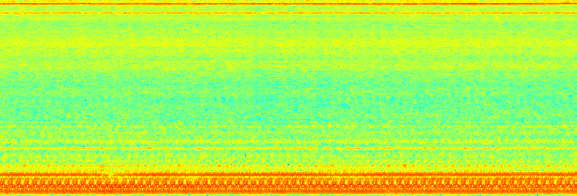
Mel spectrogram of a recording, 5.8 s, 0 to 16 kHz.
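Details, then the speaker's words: Holden VL Commodore turbo running for the first time in 20 years, after a wiring connection was fixed and a fuel system hooked up. It holds a deep, steady, even idle with no knocks or misses and sounds healthy. "all righty so just a little update on how the valve will be going or is going so got most of the Interior all in now"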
